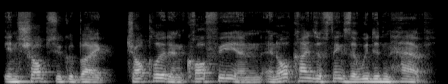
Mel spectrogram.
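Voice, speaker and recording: A man's voice: mid-range voice, moderate pace, darkish tone. A man who grew up in Croatia, a market analyst guest, explaining his views in an interview with frequent fillers and emphatic stresses. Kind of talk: interview conversation.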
